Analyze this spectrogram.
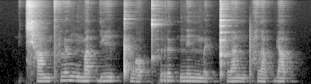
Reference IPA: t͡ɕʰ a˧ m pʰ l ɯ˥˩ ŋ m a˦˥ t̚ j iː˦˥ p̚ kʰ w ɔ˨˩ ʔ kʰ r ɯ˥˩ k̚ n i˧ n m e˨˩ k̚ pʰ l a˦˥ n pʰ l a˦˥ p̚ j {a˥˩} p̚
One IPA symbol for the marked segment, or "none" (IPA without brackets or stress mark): a˥˩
